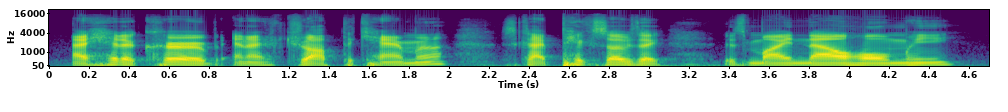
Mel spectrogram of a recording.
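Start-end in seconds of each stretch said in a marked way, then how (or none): 3.3-4.5 casual, put-on Mexican accent. Retelling what an employee said after grabbing the dropped camera: imitating a Mexican accent. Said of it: "in a Mexican accent".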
